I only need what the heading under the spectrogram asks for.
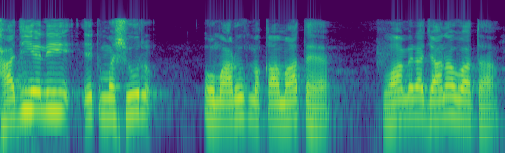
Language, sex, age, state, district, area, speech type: Urdu, male, 45-60, Bihar, Darbhanga, rural, spontaneous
